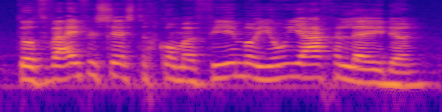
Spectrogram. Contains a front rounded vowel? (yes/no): no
